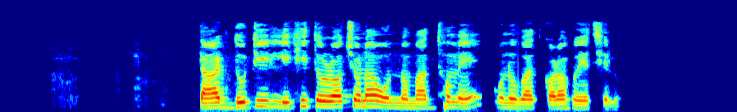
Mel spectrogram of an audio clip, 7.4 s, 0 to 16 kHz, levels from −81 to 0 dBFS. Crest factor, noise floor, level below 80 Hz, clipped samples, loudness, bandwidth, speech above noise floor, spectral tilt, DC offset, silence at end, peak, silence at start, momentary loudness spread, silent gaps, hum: 16 dB; -77 dBFS; -64 dBFS; under 0.1%; -16 LUFS; 8 kHz; 61 dB; -4.5 dB/octave; under 0.1%; 1.2 s; -2 dBFS; 2 s; 8 LU; 4.84-4.92 s; none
